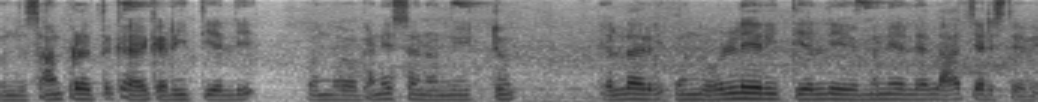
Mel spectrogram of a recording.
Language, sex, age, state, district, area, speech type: Kannada, male, 30-45, Karnataka, Udupi, rural, spontaneous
